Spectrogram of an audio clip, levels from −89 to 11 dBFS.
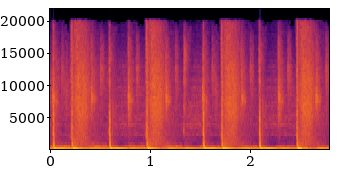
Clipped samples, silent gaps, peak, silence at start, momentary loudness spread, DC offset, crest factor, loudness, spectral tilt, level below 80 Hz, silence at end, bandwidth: under 0.1%; none; 0 dBFS; 0 s; 3 LU; under 0.1%; 8 dB; -11 LUFS; -4.5 dB/octave; -10 dBFS; 0 s; over 20 kHz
